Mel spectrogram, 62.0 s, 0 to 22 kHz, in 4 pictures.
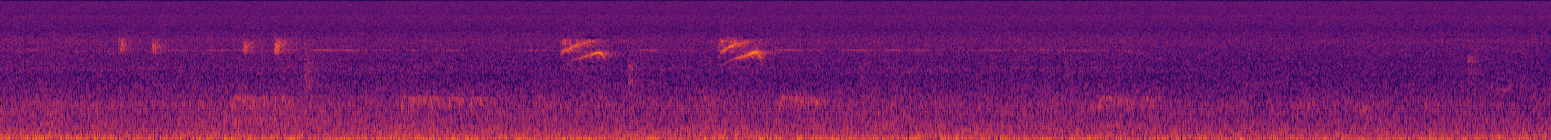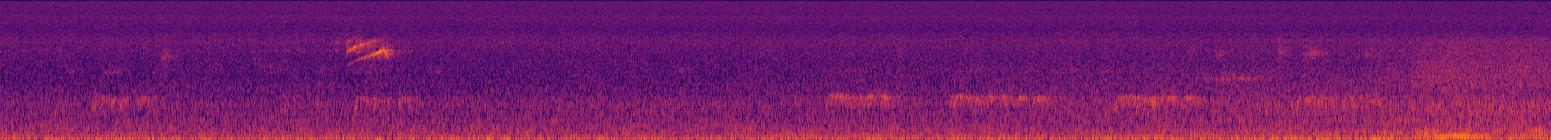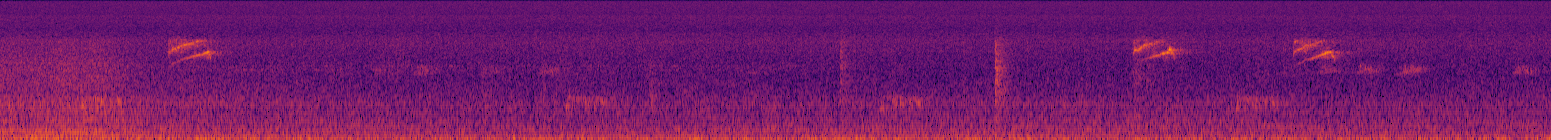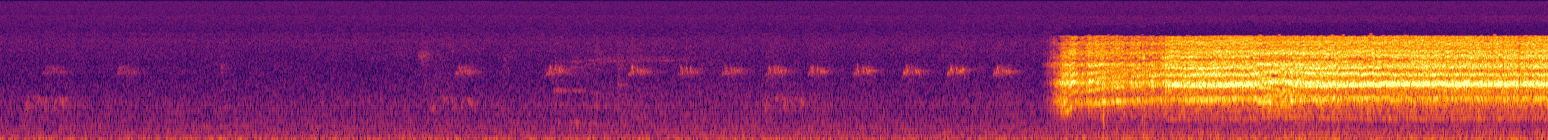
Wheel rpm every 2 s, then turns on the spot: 0, 0, 0, 0, 0, 0, 0, 0, 0, 0, 0, 0, 0, 0, 0, 0, 0, 0, 0, 0, 0, 0, 0, 0, 0, 0, 0, 0, 40, 160, 160.
none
